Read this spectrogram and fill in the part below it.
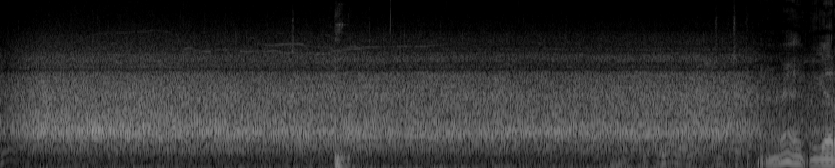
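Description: A large crowd cheers and roars steadily.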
